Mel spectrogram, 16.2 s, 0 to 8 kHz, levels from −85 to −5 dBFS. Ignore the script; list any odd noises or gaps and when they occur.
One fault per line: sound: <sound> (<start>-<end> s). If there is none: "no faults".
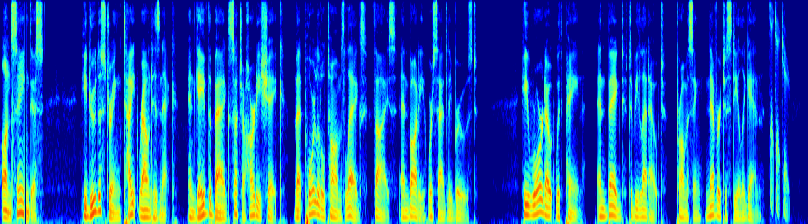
sound: dropout (0.5-0.5 s)
sound: chirp (15.4-15.9 s)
